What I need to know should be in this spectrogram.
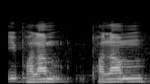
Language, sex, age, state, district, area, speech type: Nepali, male, 18-30, West Bengal, Kalimpong, rural, spontaneous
